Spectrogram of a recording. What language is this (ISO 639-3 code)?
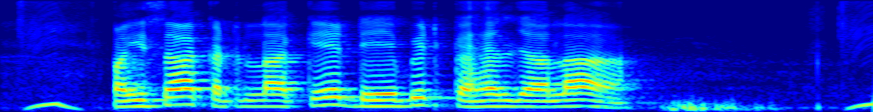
bho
